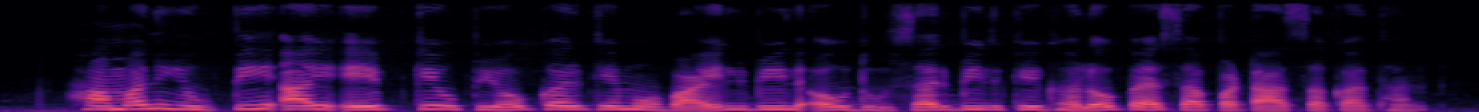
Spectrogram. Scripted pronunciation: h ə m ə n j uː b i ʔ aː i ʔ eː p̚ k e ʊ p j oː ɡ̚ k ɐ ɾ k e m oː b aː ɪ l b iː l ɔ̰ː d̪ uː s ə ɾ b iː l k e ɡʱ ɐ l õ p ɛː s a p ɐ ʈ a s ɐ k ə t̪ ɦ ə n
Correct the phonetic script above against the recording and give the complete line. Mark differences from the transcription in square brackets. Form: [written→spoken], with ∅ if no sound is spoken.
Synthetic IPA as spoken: h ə m ə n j uː [b→p] i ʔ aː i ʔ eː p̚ k e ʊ p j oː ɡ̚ k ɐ ɾ k e m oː b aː ɪ l b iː l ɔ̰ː d̪ uː s ə ɾ b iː l k e ɡʱ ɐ l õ p ɛː s a p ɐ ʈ a s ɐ k ə t̪ ɦ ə n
